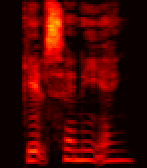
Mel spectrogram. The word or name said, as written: gældssanering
